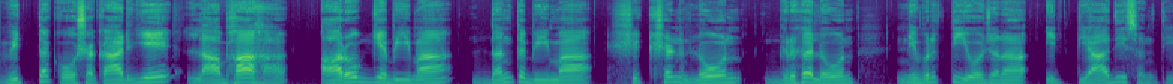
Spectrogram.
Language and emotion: Sanskrit, neutral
